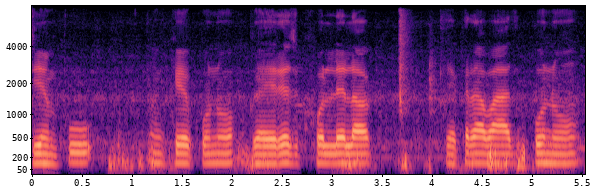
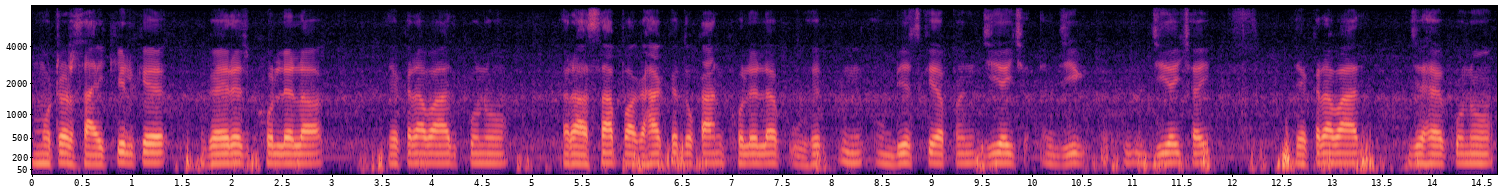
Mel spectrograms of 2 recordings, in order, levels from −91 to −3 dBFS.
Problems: background sounds at intervals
